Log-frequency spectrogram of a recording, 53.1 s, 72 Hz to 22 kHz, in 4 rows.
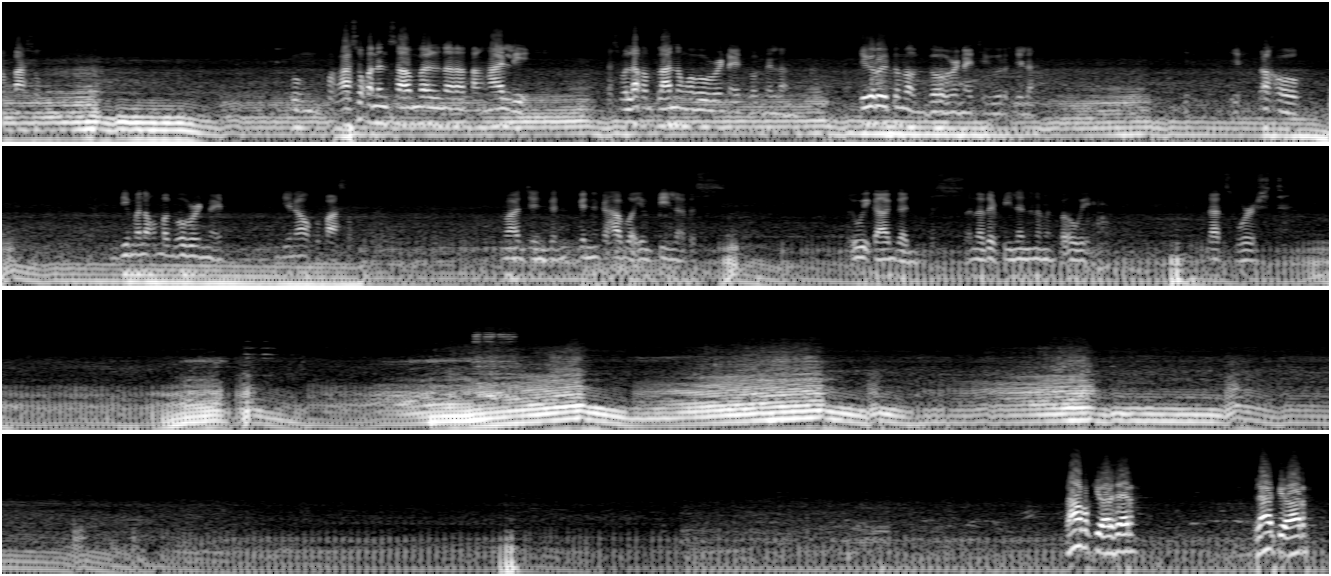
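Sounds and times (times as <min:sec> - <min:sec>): motorcycle engine revving: 0:00.0 - 0:22.8, 0:23.4 - 0:53.0.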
